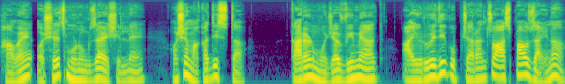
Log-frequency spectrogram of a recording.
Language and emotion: Goan Konkani, sad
